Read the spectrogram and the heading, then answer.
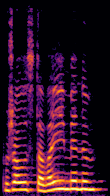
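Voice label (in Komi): пӧжалуйста вайӧй меным, Komi, female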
